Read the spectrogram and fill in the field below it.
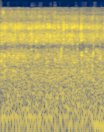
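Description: Running water flowing over limestone rocks outdoors, a steady hiss and babble of a stream, constant and moderately loud with no voices.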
